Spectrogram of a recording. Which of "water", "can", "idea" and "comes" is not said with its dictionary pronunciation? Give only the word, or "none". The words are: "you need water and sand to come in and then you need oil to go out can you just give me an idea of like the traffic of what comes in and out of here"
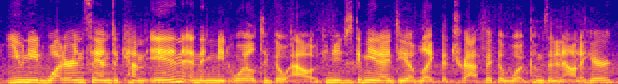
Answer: none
